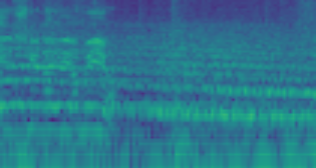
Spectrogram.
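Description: A long siren-like tone sliding slowly down in pitch over a steady low rumble, with short calls of voices over it.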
